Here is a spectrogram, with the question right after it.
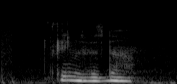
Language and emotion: Russian, neutral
